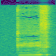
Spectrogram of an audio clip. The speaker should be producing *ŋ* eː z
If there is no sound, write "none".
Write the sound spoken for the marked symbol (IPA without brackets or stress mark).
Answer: k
